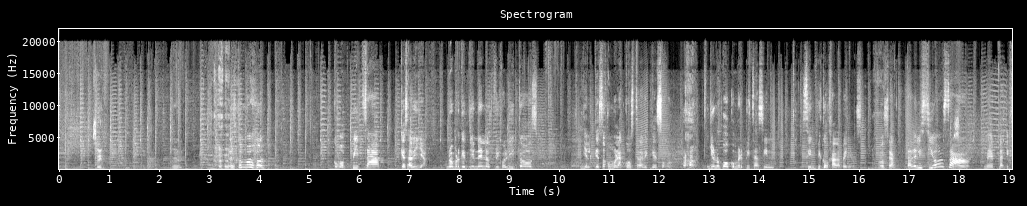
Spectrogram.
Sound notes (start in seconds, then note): 0.3 speaking Spanish; 2.9 laughs; 3.2 speaking Spanish; 13.2 all speaking Spanish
